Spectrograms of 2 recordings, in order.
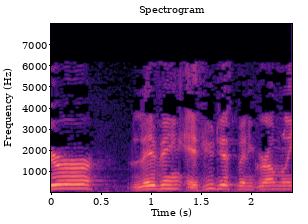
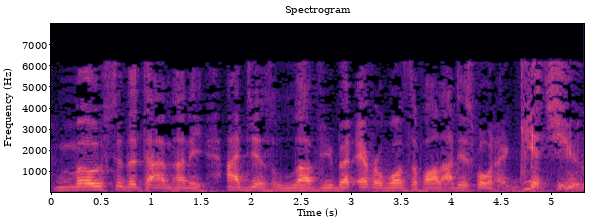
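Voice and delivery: lower, soft playful quote of a wife; imitating his wife; 7 semitones lower, 4 dB quieter than usual. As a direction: lightly act out a wife's teasing confession, pitched down. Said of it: "like my honey buddy told me yesterday".

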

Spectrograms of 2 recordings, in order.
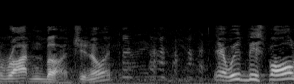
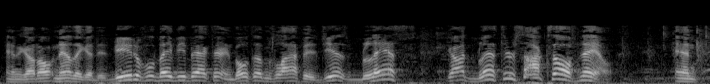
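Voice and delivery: ordinary talk, nothing marked

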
